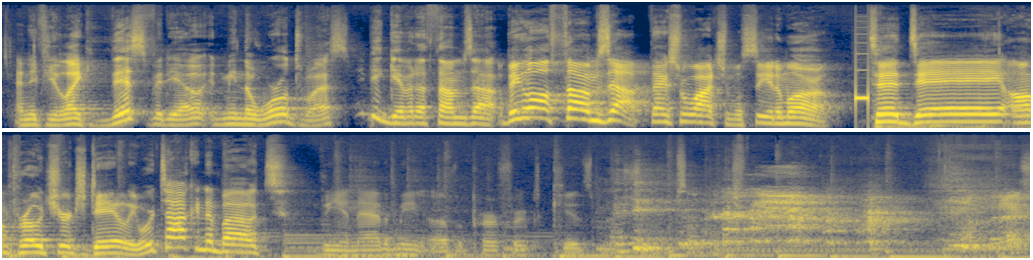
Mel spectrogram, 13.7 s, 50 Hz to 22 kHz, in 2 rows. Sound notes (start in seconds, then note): 5.7 beeping; 10.9 laughing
